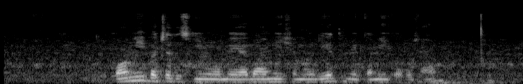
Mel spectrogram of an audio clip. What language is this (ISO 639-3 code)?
urd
